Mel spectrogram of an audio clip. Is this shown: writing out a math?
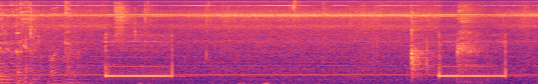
no

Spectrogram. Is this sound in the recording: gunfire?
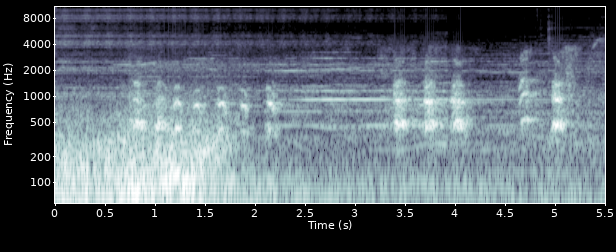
no

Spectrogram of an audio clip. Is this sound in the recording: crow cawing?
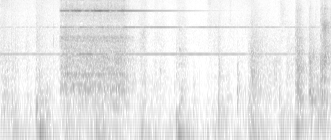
no

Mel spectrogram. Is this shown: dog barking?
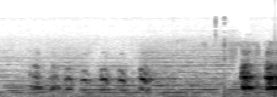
yes

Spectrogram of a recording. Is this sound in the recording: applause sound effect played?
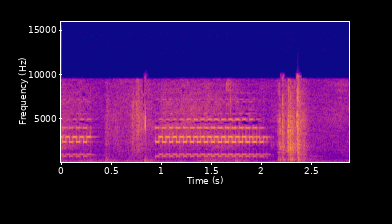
no

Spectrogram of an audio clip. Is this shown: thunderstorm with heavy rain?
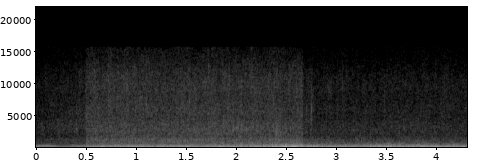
yes

